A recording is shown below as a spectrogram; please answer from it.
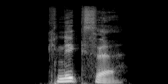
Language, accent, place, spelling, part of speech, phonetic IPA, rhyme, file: German, Germany, Berlin, Knickse, noun, [ˈknɪksə], -ɪksə, De-Knickse.ogg
- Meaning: nominative/accusative/genitive plural of Knicks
